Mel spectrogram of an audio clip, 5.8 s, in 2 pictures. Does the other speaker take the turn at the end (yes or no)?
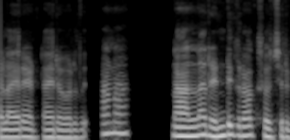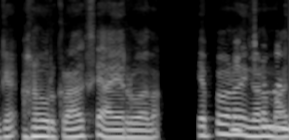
yes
